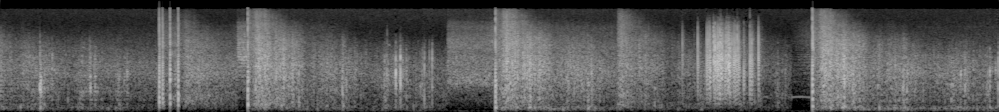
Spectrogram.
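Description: Aerial fireworks bursting overhead: four sharp bangs a second or more apart, the first a quick cluster of reports, each followed by a long hissing, fizzing tail as the stars spread.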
